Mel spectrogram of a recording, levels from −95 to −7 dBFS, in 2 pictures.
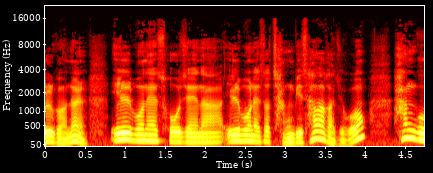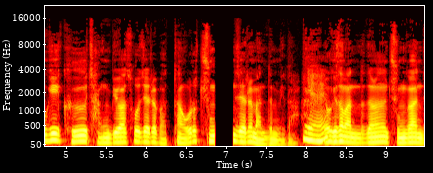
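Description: Speech with a playback stall from 6.84 to 7.09 s: the sound halts for about 230 ms, likely because the player ran short of data.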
